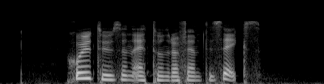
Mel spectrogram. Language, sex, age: Swedish, female, 30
